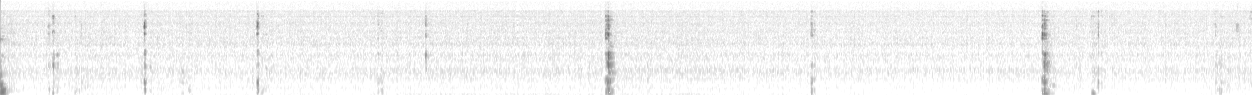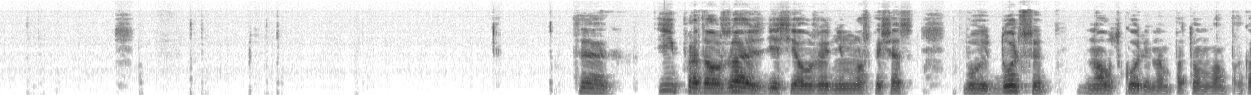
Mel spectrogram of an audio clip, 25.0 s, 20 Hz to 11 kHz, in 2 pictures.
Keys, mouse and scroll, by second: 1.0 middle click, 1.9 middle click, 3.6-6.1 drag, 8.3-10.6 drag, 11.0-12.3 middle drag, 12.9 click, 14.4 click, 15.2 click, 16.2-18.3 middle drag, 19.3 shift+d, 21.2 click, 22.1-23.3 middle drag, 23.6 r.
